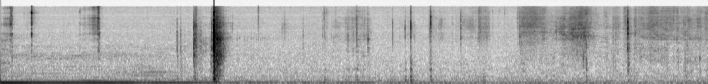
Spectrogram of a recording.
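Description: Faint, sparse snips and clicks of scissors cutting craft material on a quiet tabletop, with one sharper cut standing out early and scattered light handling noises afterward.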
